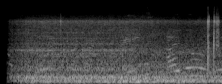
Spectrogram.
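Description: Steady low rumble of road noise heard inside a moving car's cabin, with faint indistinct voices near the end.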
